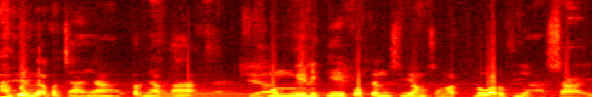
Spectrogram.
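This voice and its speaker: Over music in the background, a man with a fairly high pitch talks at a very slow pace with lively intonation. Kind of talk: interviewer commentary to viewers.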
